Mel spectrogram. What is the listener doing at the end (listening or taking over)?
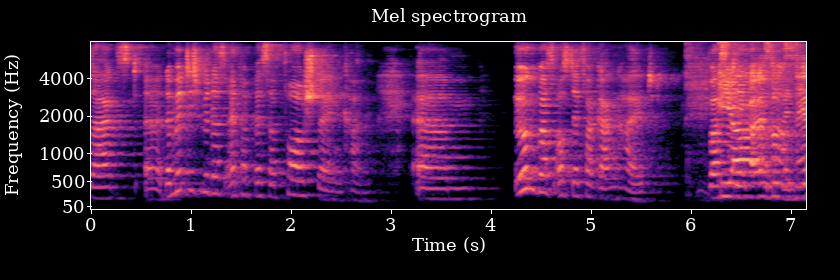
taking over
